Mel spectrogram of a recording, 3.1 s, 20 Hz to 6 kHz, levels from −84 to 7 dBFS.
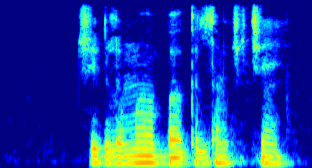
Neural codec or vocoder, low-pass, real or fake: none; 5.4 kHz; real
